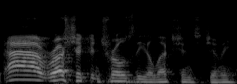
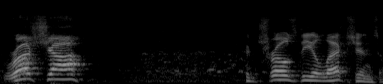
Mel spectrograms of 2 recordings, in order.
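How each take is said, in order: First: Loud, dismissive grumble, lightly acted; mock-upset retort, loud start; upset brother. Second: Loud, high mock disbelief, broken by a pause; hammed-up astonished repeat; incredulous echo. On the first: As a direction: imitate a brother brushing off the question. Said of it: "My brother's all upset about the election". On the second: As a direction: throw the claim back, RUSSIA shouted high. Incredulous echo of brother's claim.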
